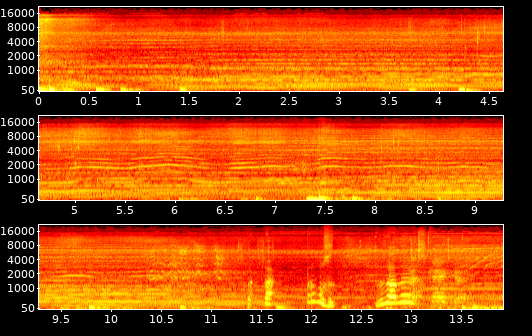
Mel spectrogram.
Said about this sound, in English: orcas make a very typical high pitch. It's quite beautiful when you hear it on sonar.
